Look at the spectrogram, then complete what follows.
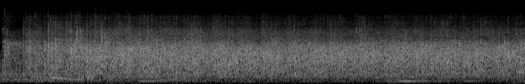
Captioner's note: applause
